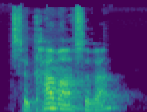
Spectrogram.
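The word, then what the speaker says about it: kāmāsava: So then, kamasava is the first one. K long A-M-A, kamasava.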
